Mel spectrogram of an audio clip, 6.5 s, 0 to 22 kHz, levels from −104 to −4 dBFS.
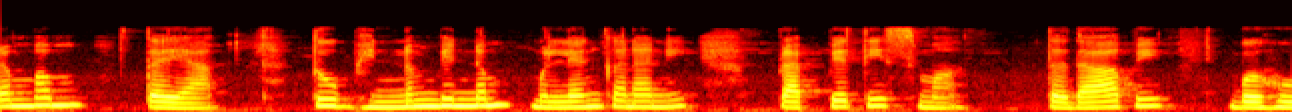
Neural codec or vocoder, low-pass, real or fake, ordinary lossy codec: none; none; real; none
